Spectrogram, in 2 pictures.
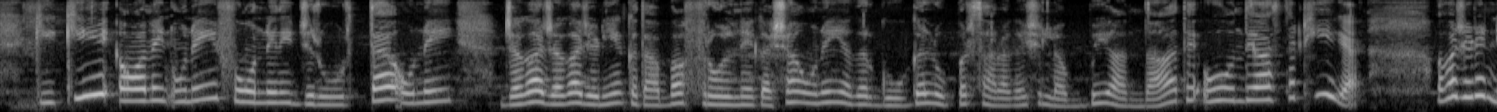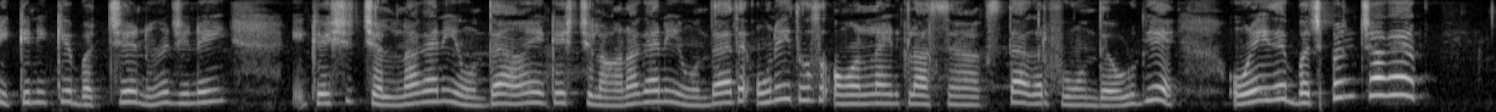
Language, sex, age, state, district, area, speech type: Dogri, female, 18-30, Jammu and Kashmir, Udhampur, rural, spontaneous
